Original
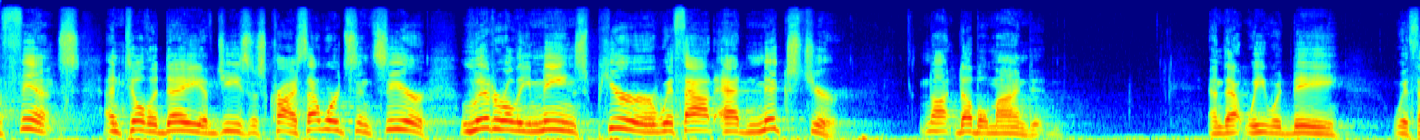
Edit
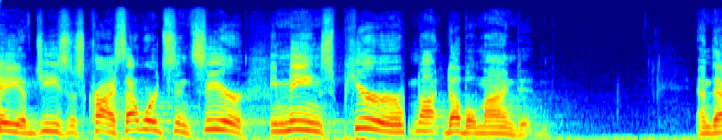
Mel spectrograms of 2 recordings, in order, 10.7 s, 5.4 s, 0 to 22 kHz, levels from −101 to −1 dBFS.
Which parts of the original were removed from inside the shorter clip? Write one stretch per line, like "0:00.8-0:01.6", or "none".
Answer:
0:03.4-0:03.9
0:04.9-0:06.9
